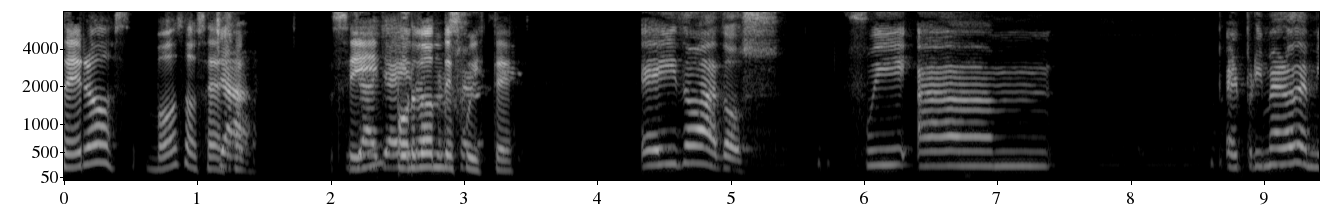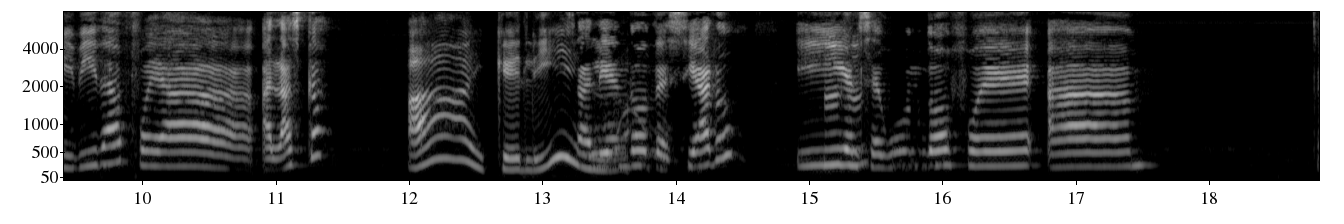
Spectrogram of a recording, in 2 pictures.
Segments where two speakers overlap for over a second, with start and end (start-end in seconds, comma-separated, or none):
2.1-3.3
